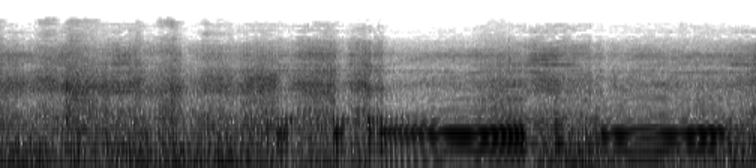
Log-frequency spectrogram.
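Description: Motorcycle engine accelerating hard twice, its pitch rising each time. The first run cuts off abruptly about seven seconds in and the second climbs again soon after. Heavy wind rush on the microphone fills the first half.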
